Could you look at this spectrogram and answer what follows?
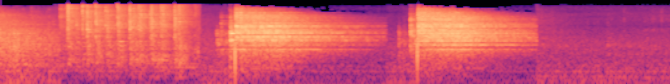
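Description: Steel jack stands and a floor jack as a raised pickup is let down: a fast rattle of clicks, then two loud metal clangs about two seconds apart, each ringing out for more than a second.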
